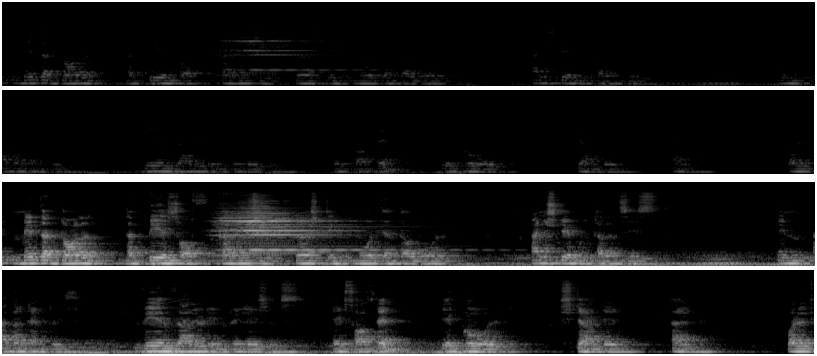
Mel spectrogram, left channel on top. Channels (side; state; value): left; quieter; 26.8 dB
